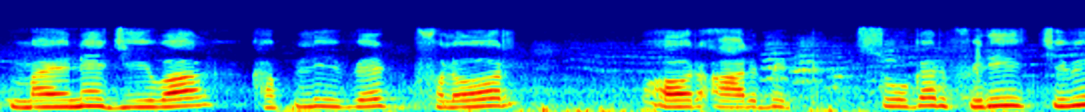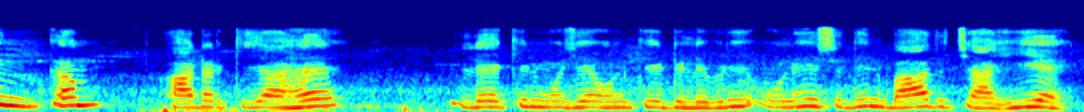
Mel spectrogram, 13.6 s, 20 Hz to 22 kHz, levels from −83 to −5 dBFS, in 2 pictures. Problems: constant background noise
